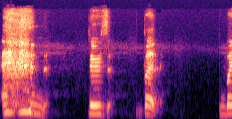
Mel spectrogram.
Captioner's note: laughs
